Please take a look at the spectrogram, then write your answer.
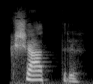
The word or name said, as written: क्षात्र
